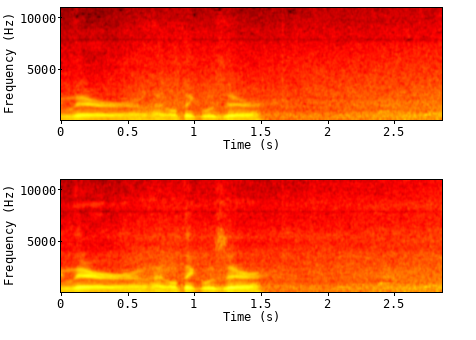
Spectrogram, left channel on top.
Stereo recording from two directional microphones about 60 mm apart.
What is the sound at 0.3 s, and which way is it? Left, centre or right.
Speech, right.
